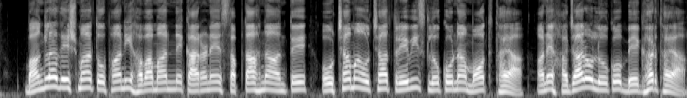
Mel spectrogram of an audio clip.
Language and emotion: Gujarati, neutral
